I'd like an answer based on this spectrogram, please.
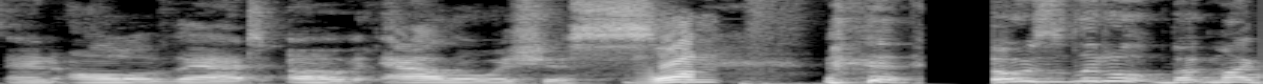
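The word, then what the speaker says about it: Aloysius: continuous misspelling of aloicious because it is aloicious it is not aloisius it is spelled a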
